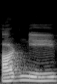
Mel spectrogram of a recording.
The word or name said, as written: Ardnave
